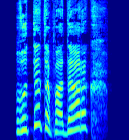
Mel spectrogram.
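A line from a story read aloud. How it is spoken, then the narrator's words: Exclamation. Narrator (Russian): воскликнула Ханнеке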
